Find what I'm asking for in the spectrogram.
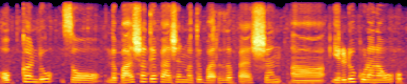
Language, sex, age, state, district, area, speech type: Kannada, female, 60+, Karnataka, Chikkaballapur, urban, spontaneous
